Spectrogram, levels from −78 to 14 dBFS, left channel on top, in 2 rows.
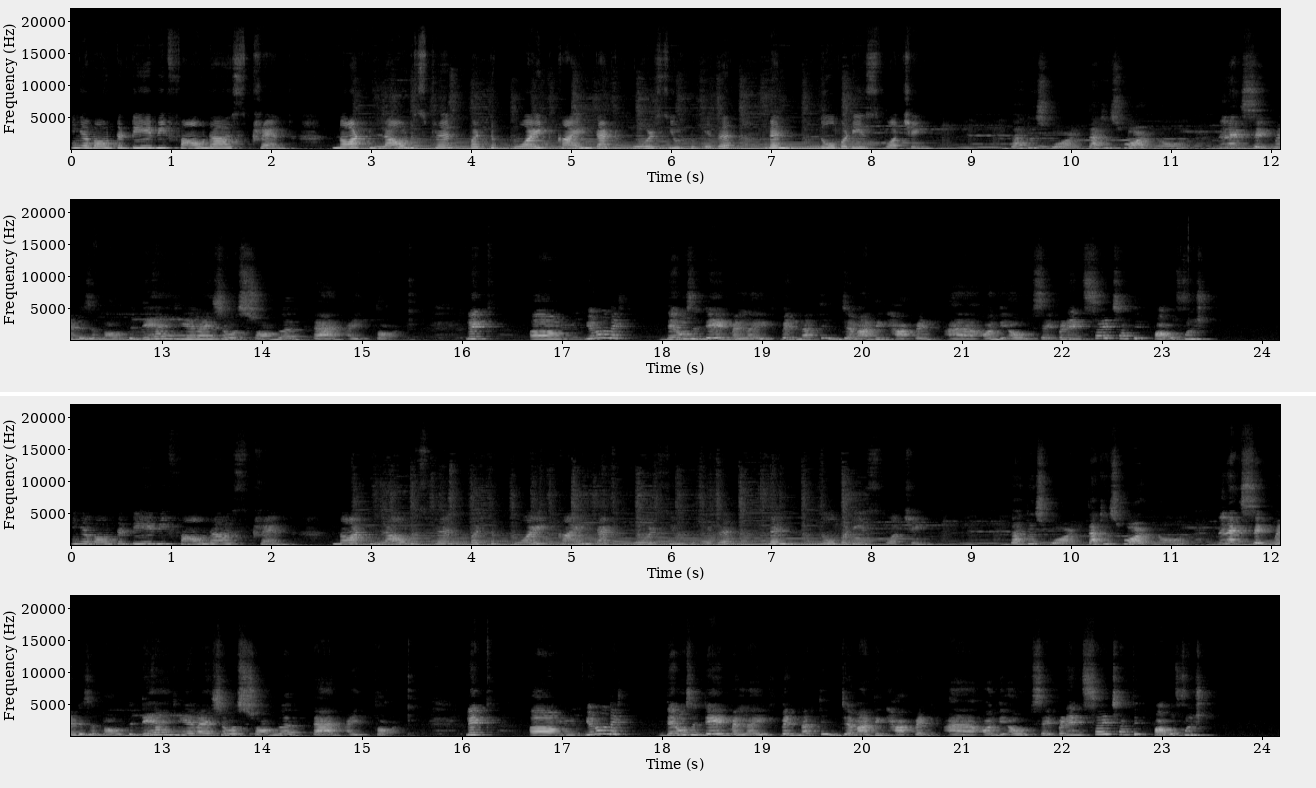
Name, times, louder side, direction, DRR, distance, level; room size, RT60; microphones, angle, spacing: voice 1, 0.0-8.6, left 6 dB, 70° left, 0.4 m, -29 dB
sound 1, 2.8-8.1, equal, 20° right, 0.9 m, -34 dB
sound 2, 7.6-13.5, left 1 dB, 35° left, 0.8 m, -39 dB
voice 2, 9.3-11.1 11.5-15.3 16.0-16.3 16.7-17.6 18.0-23.4, right 3 dB, 55° right, 0.6 m, -29 dB
5.0 x 2.3 x 2.8 m
head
